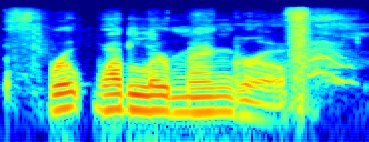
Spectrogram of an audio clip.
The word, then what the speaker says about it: Luxury Yachts: It's pronounced, the sign says Raymond Luxury Yachts, but it's pronounced Throatwaddler Mangrove.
